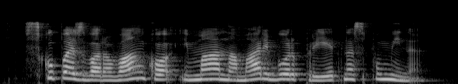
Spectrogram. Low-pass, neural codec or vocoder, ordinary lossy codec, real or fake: 7.2 kHz; none; none; real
